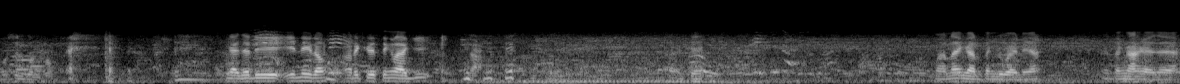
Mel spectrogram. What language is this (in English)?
Indonesian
